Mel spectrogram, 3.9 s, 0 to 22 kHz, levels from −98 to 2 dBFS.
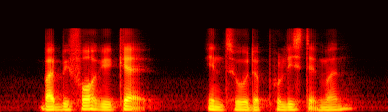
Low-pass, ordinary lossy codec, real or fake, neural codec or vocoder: none; none; fake; codec, 16 kHz, 0.3 kbps, FocalCodec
